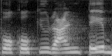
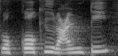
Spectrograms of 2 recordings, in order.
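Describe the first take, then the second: First: The word ends with an 'ay' vowel. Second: The word ends with an 'ee' vowel. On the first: This is another common way people say it. "या पोकोक्यूरांटे बोलते हैं" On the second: This is the dictionary pronunciation. "It is पोकोक्यूरांटी as per the dictionary"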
